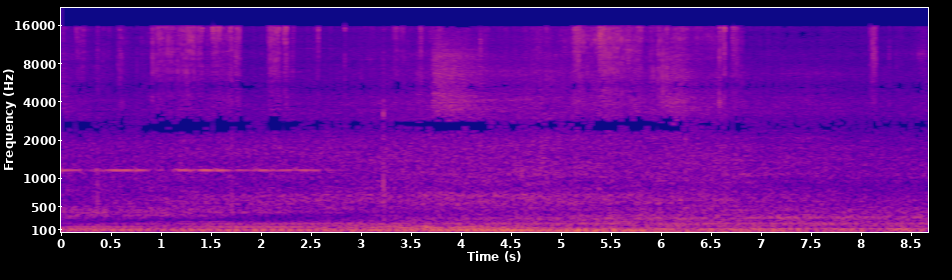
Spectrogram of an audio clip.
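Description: A steady low hum and rumble, like a motor or engine running, with a faint high tone during the first couple of seconds and brief patches of hiss.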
